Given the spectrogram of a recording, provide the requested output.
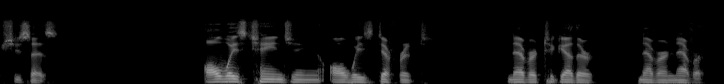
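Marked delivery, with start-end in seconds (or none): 2.0-7.0 low hushed tone, still voiced. Narrator voicing a character who glances toward the stairwell noise, in a hushed tone. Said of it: "in kind of a hushed tone".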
